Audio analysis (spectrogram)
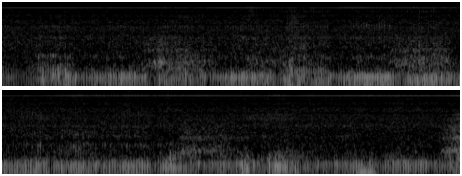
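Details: Totto, a pet cat, purrs as it kneads; a deep, even rumble rising and falling in waves over twelve seconds, with light rustling.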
